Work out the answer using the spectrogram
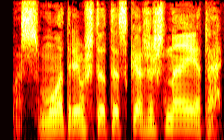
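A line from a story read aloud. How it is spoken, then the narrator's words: Angry, spat out. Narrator (Russian): зло выплюнул я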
